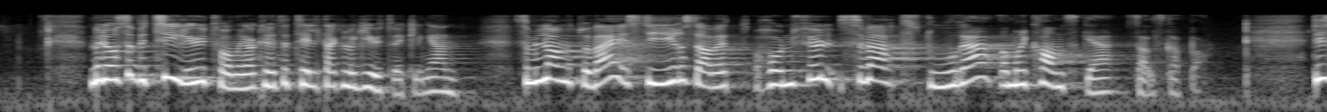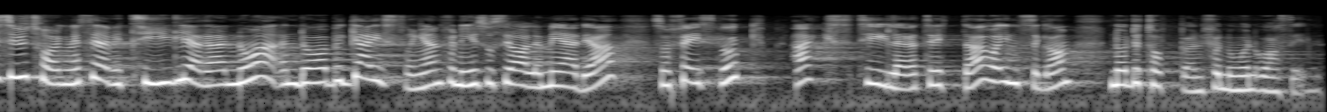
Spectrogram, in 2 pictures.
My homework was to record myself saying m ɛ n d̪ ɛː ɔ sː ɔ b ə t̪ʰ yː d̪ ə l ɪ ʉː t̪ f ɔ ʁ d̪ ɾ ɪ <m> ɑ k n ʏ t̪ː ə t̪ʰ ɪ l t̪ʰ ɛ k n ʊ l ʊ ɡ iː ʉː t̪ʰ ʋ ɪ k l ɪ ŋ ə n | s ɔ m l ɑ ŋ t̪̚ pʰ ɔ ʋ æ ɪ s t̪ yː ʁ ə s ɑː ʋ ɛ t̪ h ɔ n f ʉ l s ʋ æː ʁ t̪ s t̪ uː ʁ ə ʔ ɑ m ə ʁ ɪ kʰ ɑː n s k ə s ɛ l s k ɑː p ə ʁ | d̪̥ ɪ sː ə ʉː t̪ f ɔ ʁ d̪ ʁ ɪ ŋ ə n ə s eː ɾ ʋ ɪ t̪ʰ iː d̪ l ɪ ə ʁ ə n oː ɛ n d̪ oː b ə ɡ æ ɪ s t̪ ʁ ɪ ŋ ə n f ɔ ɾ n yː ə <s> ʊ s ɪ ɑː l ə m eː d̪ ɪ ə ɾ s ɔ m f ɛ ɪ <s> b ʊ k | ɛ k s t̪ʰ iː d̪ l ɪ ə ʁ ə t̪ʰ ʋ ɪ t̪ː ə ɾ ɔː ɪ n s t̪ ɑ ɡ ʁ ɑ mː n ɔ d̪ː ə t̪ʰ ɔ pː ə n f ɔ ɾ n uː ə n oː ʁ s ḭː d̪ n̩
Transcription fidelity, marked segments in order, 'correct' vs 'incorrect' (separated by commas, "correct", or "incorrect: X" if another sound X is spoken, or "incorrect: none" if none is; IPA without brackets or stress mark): incorrect: ŋ, correct, correct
